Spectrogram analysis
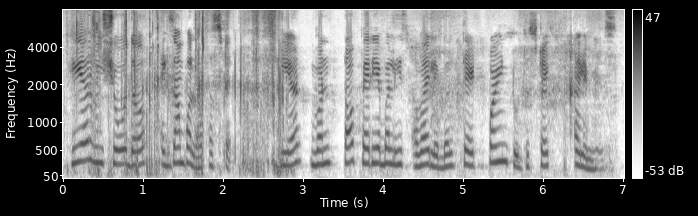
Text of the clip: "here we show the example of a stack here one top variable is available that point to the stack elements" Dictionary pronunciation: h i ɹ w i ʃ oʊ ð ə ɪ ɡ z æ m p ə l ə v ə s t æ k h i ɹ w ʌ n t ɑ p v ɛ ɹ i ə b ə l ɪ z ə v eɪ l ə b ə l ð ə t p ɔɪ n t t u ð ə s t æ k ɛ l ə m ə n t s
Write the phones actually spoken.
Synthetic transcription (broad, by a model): h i ɹ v i ʃ oʊ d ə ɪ ɡ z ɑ m p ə l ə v ə s t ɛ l h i ɹ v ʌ n t ɑ p v ɛ ɹ i ə b ə l ɪ z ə v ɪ l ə b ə l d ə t p ɔɪ n t t u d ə s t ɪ k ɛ l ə m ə n t s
